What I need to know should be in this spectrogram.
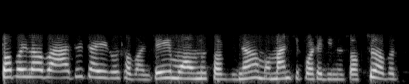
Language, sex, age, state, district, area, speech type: Nepali, female, 18-30, West Bengal, Jalpaiguri, rural, conversation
